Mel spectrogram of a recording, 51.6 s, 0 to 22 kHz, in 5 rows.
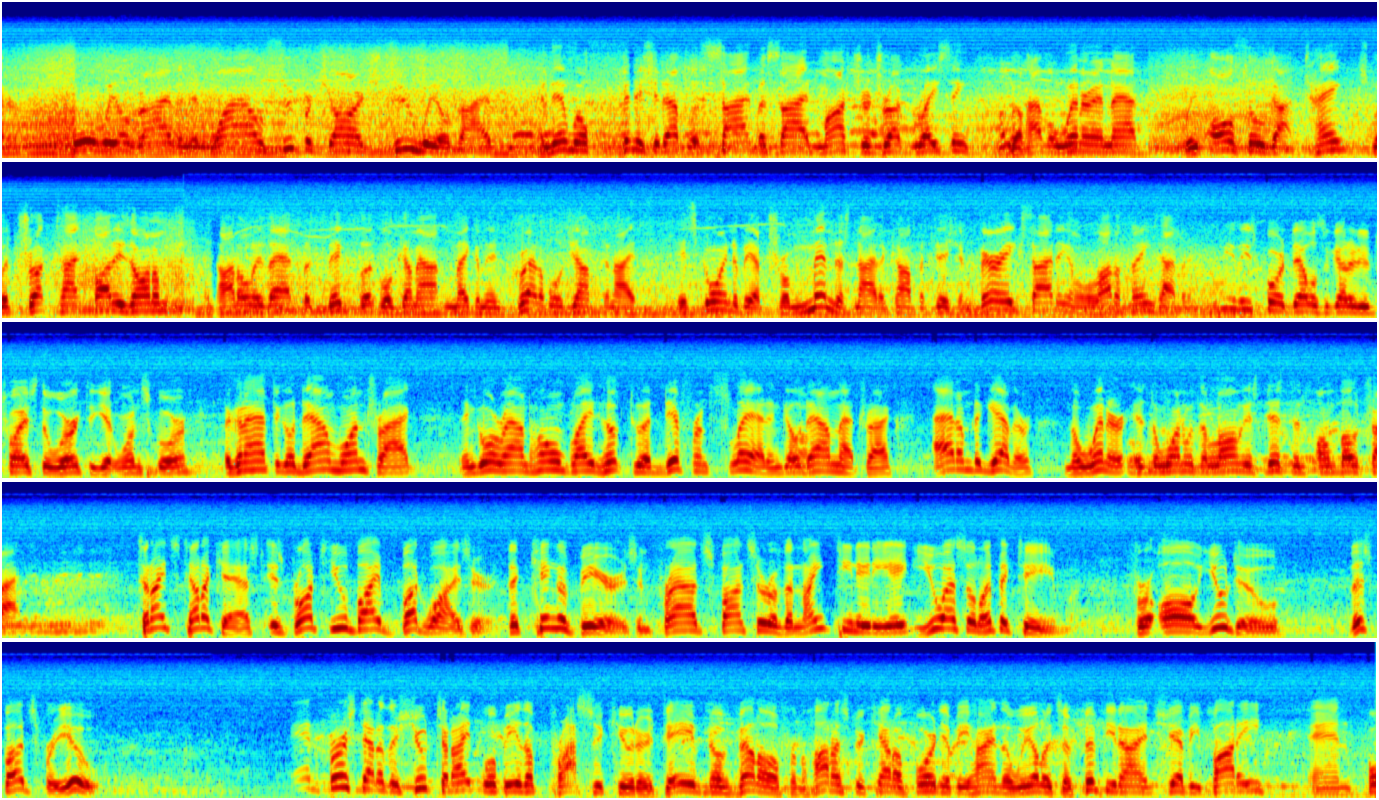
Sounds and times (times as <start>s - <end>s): Truck: 0.0s - 20.2s
Speech: 0.0s - 42.0s, 43.4s - 51.5s.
